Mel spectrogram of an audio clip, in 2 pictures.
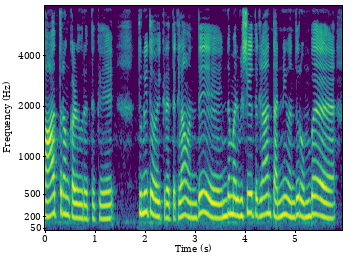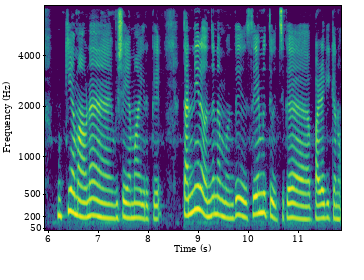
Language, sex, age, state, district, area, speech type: Tamil, female, 30-45, Tamil Nadu, Tiruvarur, urban, spontaneous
